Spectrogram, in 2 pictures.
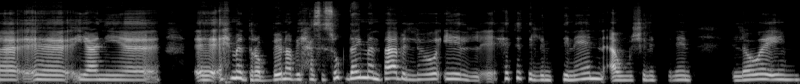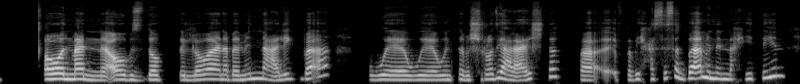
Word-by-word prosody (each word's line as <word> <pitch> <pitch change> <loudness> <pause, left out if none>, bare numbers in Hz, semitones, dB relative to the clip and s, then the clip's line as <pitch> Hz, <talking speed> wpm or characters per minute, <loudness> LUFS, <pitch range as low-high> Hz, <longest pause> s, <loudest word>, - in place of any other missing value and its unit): آآ 220 0 0
يعني، 220 -1 0
آآ 205 0 0 0.6
أحمِد 295 -7 +1
ربنا." 210 +5 0
بيحسسوك 230 +4 -3
دايمًا 305 +3 +3
بقى 280 +1 +6
باللي 225 -4 -5
هو 240 +2 -2
إيه، 255 0 -1 0.3
ال - - -15
حتّة 275 +2 -6
الامتنان، 220 +4 -2
أو 195 - +1
مش 195 +2 -8
الامتنان 200 0 -9 0.4
اللي 190 +2 -4
هو 225 +2 0
إيه؟ 225 -2 0 0.6
آه 245 +2 +8
المَّن، 240 -5 +5
آه 215 +3 +5
بالضبط، 215 +1 -3
اللي 205 0 -3
هو 225 - 0
أنا 235 -2 +5
بامِّن 225 +5 -1
عليك 235 +2 0
بقى 265 +9 +3 0.5
و 210 0 0
و 210 0 -1
وأنت 215 +2 -5
مش 210 0 -3
راضي 240 +5 -1
على - - +3
عيشتك، 360 +7 -1 0.2
ف - - -5 0.4
فبيحسسك 245 - -5
بقى 275 +1 +8
مِن 300 -5 +3
الناحيتين 255 +9 -3
230 Hz, 160 wpm, -19 LUFS, 210-255 Hz, 0.6 s, آه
